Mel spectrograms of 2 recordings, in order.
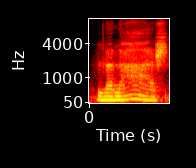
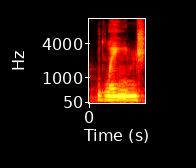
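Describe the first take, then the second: First: The name is said with two syllables. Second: The name is said as one short syllable. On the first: The speaker calls it right. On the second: The speaker calls it wrong.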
